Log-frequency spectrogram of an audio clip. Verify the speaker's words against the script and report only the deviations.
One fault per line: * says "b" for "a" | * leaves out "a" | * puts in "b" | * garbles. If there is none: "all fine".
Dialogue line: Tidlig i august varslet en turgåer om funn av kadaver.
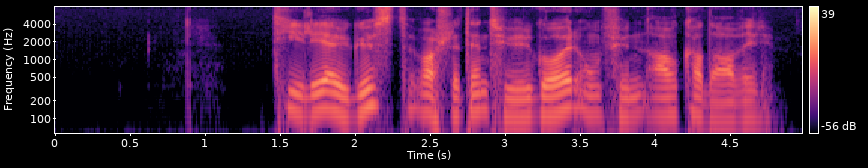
all fine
